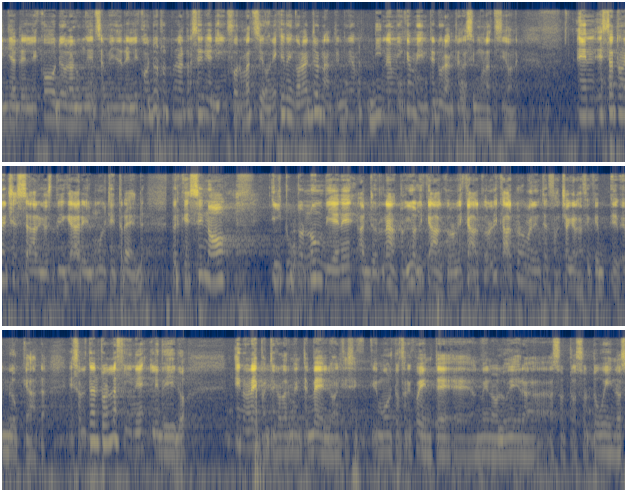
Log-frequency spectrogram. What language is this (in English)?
Italian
